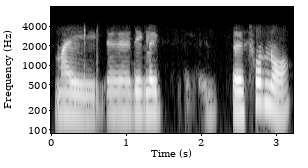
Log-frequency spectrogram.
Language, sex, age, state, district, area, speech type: Bodo, female, 45-60, Assam, Udalguri, rural, conversation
